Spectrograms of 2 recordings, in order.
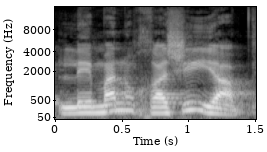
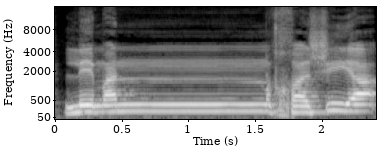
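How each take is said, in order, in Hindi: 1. n की ध्वनि साफ़ और स्पष्ट बोली जाती है। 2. n की ध्वनि अगली ध्वनि में धुंधली हो जाती है। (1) "बल्कि ऐसे पढ़ेंगे" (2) "ऐसे नहीं पढ़ेंगे"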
